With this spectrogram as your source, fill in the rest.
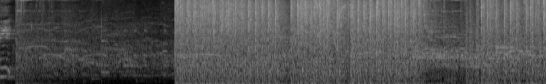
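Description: A firing squad in a film suddenly opens fire after a quiet stretch with faint voices. The rapid sustained volleys of gunfire are loud and dense and continue steadily to the end.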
